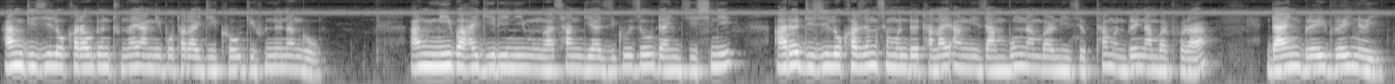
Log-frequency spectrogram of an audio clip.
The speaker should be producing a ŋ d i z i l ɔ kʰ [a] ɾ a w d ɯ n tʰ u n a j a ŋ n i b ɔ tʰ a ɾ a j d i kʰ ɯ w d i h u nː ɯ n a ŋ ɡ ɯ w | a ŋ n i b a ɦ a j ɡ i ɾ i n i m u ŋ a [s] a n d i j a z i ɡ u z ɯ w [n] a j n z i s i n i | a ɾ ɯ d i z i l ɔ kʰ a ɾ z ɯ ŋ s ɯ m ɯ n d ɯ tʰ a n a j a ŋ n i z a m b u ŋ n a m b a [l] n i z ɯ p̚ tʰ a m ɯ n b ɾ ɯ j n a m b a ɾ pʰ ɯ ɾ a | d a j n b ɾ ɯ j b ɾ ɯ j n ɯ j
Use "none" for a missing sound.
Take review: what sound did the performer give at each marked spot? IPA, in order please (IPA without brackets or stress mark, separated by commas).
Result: a, s, d, ɾ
